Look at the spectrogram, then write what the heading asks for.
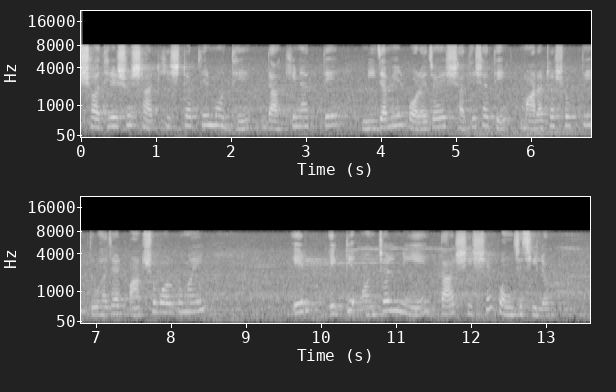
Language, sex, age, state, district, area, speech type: Bengali, female, 18-30, West Bengal, Kolkata, urban, read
